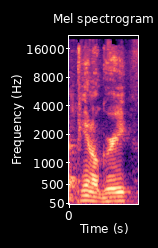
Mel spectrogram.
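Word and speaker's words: Pinot Gris: By the way, we had a penogree. Same grape. Different pronunciation depending on where you're from.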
